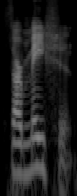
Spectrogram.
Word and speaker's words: Sarmatian: Starmation. Rhymes with Dalmatian?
